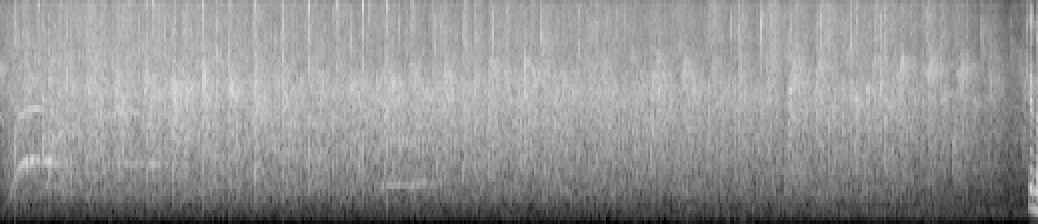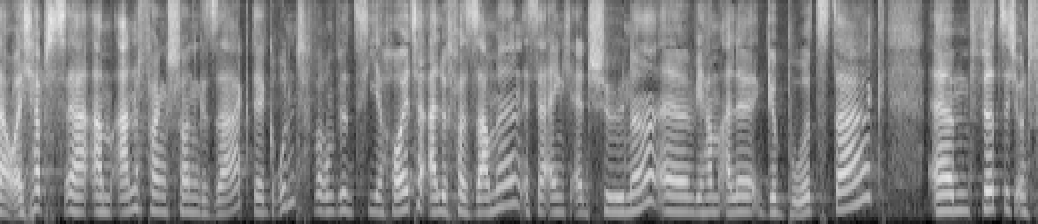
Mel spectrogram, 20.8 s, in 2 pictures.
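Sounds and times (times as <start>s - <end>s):
audience applause for a panel: 0.0s - 10.4s
speech: 10.3s - 20.7s.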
